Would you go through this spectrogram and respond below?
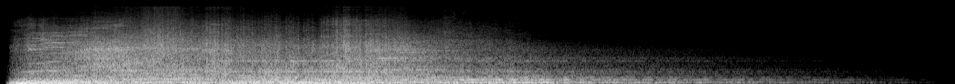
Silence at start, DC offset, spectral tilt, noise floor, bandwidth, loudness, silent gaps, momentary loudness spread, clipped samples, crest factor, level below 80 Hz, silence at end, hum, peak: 0.05 s; under 0.1%; -7 dB/octave; -63 dBFS; 10 kHz; -14 LUFS; none; 20 LU; under 0.1%; 14 dB; -18 dBFS; 2.15 s; none; 0 dBFS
